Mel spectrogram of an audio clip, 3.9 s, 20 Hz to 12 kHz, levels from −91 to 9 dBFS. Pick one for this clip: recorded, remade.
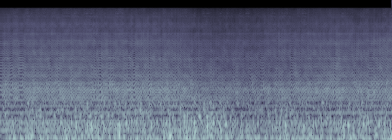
remade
